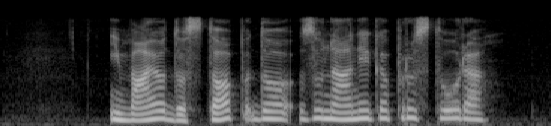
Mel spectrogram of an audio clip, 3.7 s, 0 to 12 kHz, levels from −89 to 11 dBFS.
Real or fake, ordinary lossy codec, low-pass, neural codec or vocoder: real; none; 7.2 kHz; none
